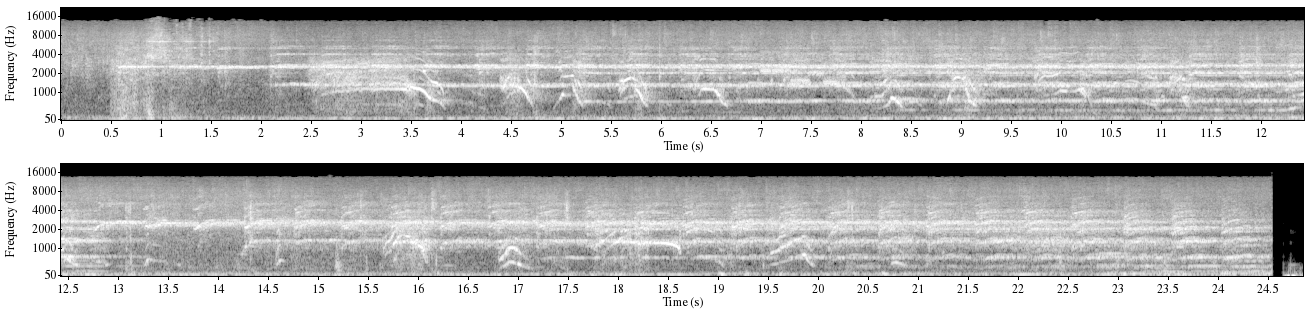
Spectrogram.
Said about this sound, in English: What did you think about that one? That was a pretty good scream. It's pretty good. Pretty classic, right? Yeah. I mean, we've all heard the scream. We love the noise.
